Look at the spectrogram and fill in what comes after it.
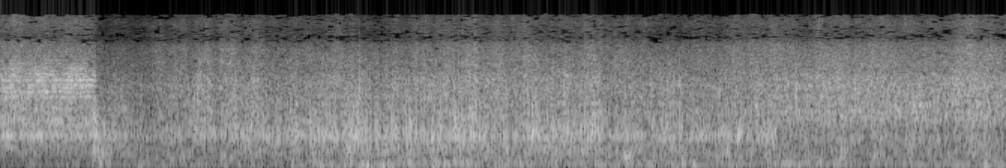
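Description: Tez Gam Express passenger train running, a steady noise of wheels and air in motion. A louder hiss at the start drops off sharply about half a second in, and the running noise continues at a lower level.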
